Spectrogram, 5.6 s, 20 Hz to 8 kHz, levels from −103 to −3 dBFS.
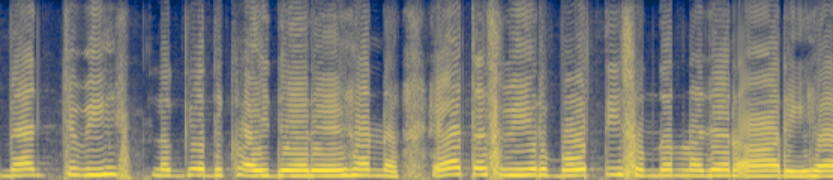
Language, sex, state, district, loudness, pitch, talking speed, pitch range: Punjabi, male, Punjab, Fazilka, -8 LUFS, 255 Hz, 170 wpm, 240-270 Hz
